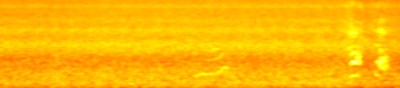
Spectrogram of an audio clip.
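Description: A fast-flowing river rushing steadily. Short voice calls come over it, loudest just before the end.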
